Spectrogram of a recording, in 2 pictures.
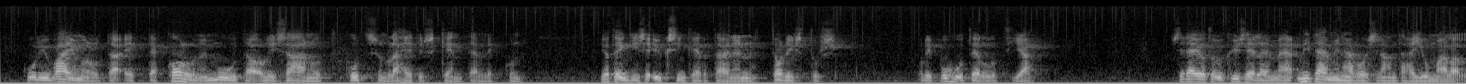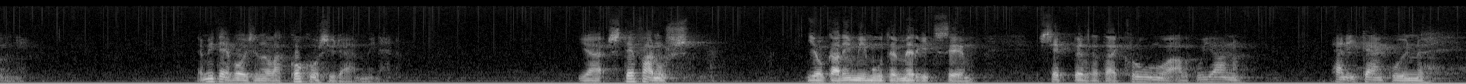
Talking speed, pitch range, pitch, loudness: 90 wpm, 80-105 Hz, 90 Hz, -24 LUFS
